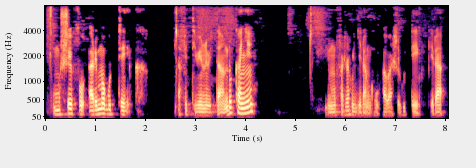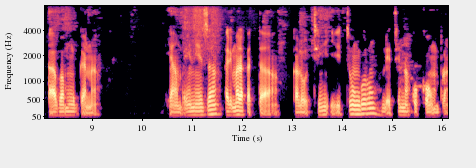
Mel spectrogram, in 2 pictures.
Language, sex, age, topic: Kinyarwanda, male, 18-24, finance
